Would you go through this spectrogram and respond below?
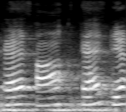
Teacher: कंठ स्वर जो होते हैं अ आ जो होते हैं कंठ से बोले जाते हैं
